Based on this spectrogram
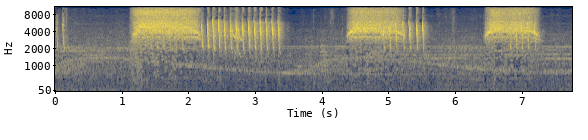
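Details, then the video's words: Bar-winged prinia singing in ngebren style: three loud harsh buzzy bursts, the first followed by a rapid clicking trill, with pauses between. "Suara Burung Ciblek Ngebren"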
